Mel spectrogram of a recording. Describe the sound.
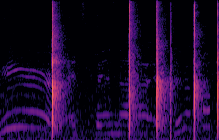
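Sharp hand claps in a short rhythmic pattern: one clap, a pause, then a quicker syncopated run of several. A faint hummed or spoken voice drifts underneath at the start.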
